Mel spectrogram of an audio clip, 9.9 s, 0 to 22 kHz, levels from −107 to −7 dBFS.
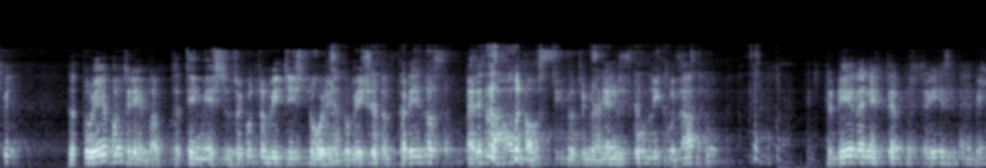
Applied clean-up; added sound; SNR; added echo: neural mask model DeepFilterNet 3.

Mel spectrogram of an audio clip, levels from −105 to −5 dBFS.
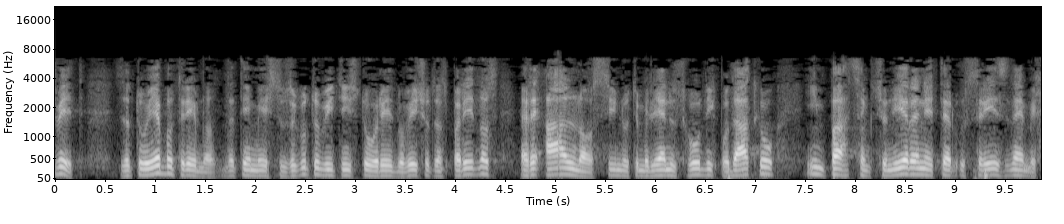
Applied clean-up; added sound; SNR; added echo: none; none; none; none.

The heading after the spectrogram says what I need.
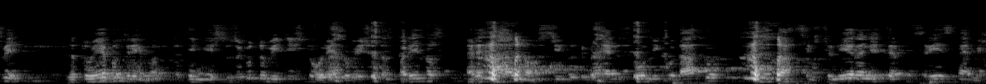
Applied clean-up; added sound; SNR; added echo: classical method WPE with log-MMSE.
